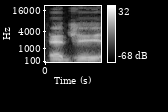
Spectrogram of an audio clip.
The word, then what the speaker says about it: EJI: It's pronounced Edgy Experiences, but spelled EJI Experiences on both Facebook and Instagram.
